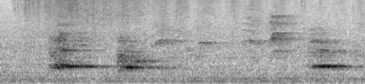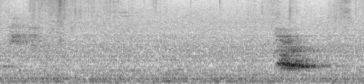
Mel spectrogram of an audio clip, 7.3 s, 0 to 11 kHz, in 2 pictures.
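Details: Young male dog with black smoke coloring, born 4 November 2019, kept at a pet shop, gives four short, high, yipping barks spaced irregularly across a quiet room, with a long pause before the last.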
